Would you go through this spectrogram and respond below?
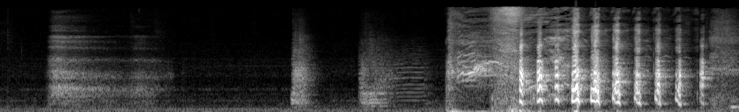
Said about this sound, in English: So, I'm gonna fart, by the way.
